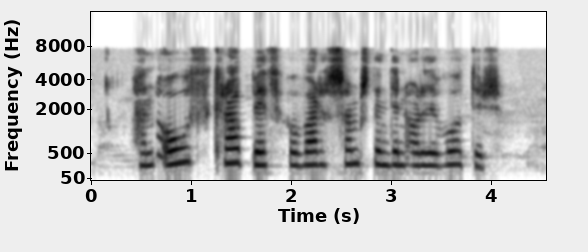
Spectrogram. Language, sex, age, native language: Icelandic, female, 14, Icelandic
